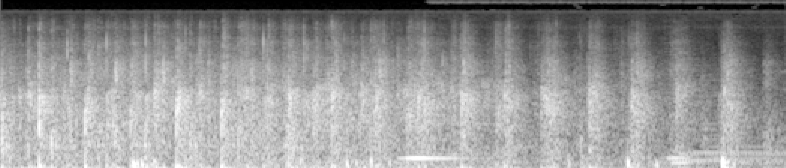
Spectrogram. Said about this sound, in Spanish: Y un aplauso para recibirla a nuestra madre acá en las instalaciones de la radio.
